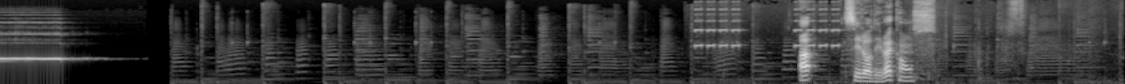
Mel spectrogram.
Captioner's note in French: Montre qui bip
